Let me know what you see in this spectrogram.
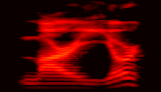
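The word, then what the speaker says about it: Mayorkas: 100 on this one it's like the word Mayor and then k-a-s so and then you added an r in the notes and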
